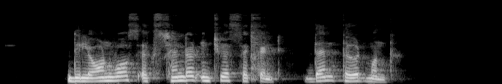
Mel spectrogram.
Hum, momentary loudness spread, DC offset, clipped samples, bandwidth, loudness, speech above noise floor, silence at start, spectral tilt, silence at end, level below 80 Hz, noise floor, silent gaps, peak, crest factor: none; 9 LU; under 0.1%; under 0.1%; 11.5 kHz; -15 LUFS; over 76 dB; 0.7 s; -8 dB/octave; 1.1 s; -58 dBFS; under -90 dBFS; none; -2 dBFS; 14 dB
